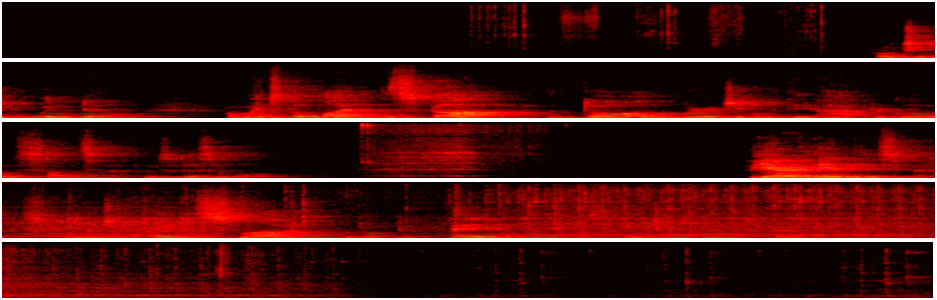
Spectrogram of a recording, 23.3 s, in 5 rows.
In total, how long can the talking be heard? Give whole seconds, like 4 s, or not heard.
11 s.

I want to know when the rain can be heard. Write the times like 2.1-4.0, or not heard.
not heard.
